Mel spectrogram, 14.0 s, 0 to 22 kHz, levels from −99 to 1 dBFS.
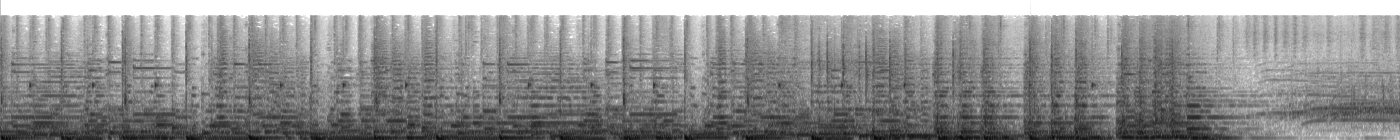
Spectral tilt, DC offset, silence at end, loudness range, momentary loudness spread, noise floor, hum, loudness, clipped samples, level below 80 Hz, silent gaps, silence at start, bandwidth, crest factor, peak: -6.5 dB/octave; under 0.1%; 0 s; 3 LU; 11 LU; -36 dBFS; none; -14 LUFS; under 0.1%; -16 dBFS; none; 0 s; 14 kHz; 12 dB; 0 dBFS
